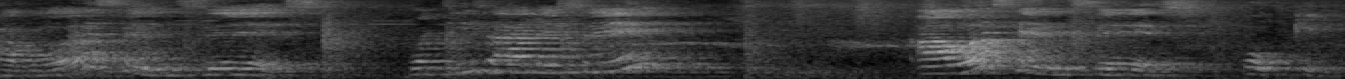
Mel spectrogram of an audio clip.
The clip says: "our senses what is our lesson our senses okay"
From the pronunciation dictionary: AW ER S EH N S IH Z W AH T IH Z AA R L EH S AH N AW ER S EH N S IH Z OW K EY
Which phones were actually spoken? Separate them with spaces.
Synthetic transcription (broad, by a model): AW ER S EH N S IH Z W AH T IH Z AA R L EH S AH AW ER S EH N S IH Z OW K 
